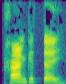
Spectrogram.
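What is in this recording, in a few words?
"qianki" ergative plural, Archi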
